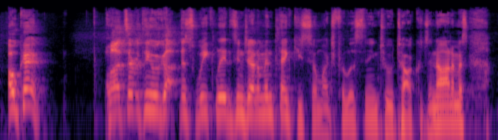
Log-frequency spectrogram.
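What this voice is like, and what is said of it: Strained, rough voice. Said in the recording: “my voice sounds awful ... I'm going to try to scream less.”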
